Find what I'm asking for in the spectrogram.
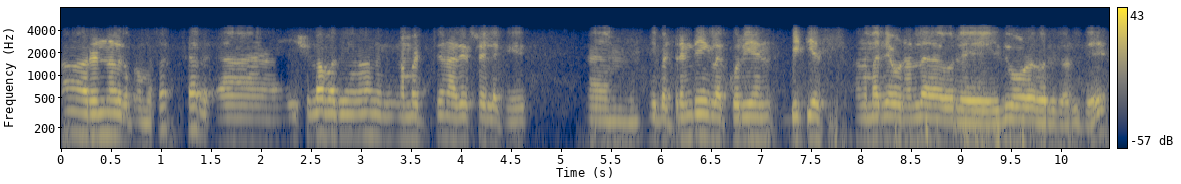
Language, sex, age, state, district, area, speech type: Tamil, male, 18-30, Tamil Nadu, Viluppuram, urban, conversation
